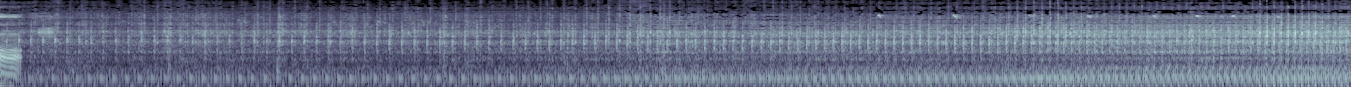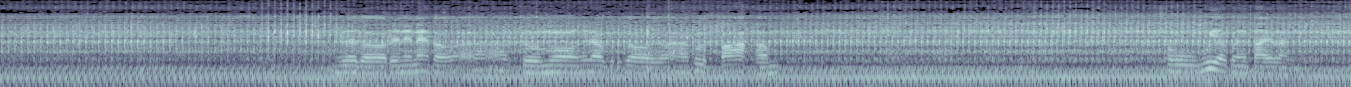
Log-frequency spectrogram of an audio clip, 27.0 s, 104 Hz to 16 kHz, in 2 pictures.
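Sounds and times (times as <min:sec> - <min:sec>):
diesel engine running: 0:00.0 - 0:27.0.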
